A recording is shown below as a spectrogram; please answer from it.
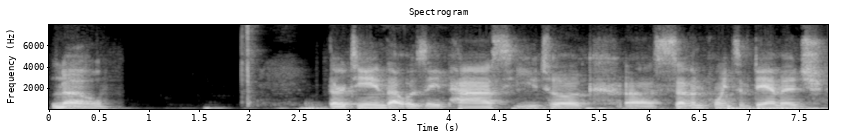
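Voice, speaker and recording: Man, very low pitch, slow measured pace, bright edge, game master, matter-of-fact casual narration. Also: little pitch movement, muffled recording, a little hiss or hum.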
